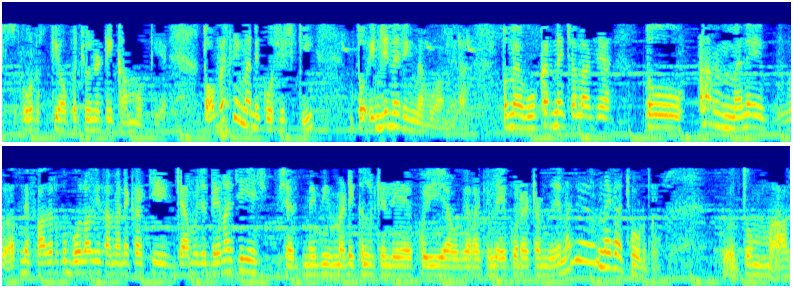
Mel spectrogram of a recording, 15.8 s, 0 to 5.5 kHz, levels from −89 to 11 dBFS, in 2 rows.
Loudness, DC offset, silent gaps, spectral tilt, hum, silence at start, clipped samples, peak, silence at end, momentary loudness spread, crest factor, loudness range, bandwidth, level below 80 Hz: -23 LUFS; under 0.1%; none; -10 dB/octave; none; 0 s; under 0.1%; -4 dBFS; 0 s; 8 LU; 18 dB; 1 LU; 3.9 kHz; -42 dBFS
